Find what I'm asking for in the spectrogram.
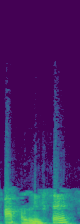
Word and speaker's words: Opelousas: Yes, you did say it wrong. It's Opelousas, our Cajun names, I guess.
